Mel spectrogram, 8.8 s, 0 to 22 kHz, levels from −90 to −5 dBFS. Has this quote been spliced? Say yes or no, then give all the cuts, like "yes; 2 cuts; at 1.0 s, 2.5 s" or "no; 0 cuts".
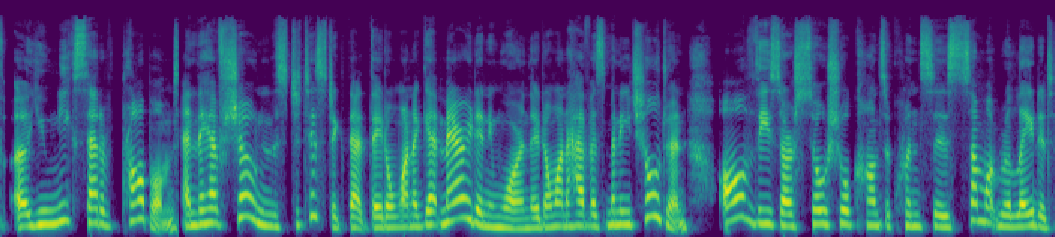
yes; 1 cut; at 1.5 s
